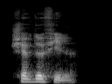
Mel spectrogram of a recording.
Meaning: 1. leader 2. party leader 3. lead ship; name ship; class leader
- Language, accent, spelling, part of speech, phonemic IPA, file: French, France, chef de file, noun, /ʃɛf də fil/, LL-Q150 (fra)-chef de file.wav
